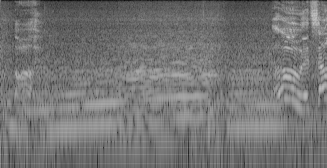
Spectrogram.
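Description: Lamborghini Gallardo engine revs loud and close, its pitch climbing in a long sweep, dropping back, then surging again, with a brief whoop from a person near the end.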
